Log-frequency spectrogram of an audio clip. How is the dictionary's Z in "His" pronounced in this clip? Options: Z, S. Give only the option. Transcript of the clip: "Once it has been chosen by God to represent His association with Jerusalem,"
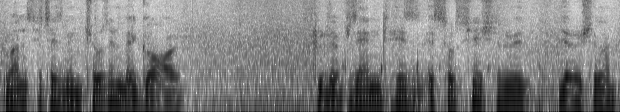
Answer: Z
